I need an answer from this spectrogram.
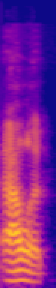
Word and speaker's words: Allert: allert uh it's it's we pronounce it allet but a lot of people just say alert whatever allert we'll go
